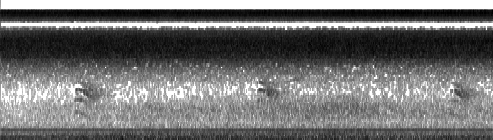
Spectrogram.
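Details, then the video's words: Cicadas chirping on a summer day in Shakujii Park, Tokyo: a dense, unbroken high-pitched hiss that holds steady throughout, with a faint crow-like caw breaking in three times, roughly every four seconds. "Cicada chirps"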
